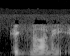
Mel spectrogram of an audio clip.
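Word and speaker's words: Ignagni: and I don't know if I have the pronunciation of her last name right, Karen Ignani? – Ignani.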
